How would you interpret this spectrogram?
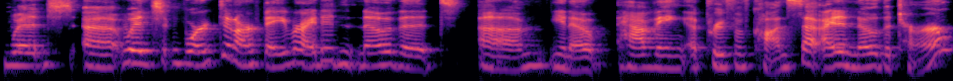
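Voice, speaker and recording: A middle-aged woman from Oklahoma, a business founder chatting as a guest, telling her story with quick laughs. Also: mid-range voice, steady tone, fairly bright tone. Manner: chatty, laughs often, upbeat. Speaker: franchise founder, interview guest. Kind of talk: casual storytelling.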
